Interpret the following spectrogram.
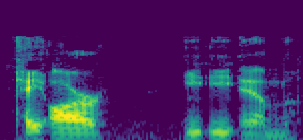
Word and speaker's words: Kreem: a mantra, which is cream. K R E E M or K R I M or K R Y M. You can spell it however you want. But it's pronounced kreem.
